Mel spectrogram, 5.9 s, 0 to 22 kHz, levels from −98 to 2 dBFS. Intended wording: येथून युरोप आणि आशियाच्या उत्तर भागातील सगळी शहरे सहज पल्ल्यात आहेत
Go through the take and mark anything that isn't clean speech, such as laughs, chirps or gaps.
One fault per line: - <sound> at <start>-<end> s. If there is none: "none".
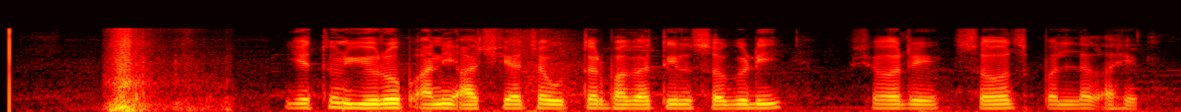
- whoosh at 0.5-1.2 s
